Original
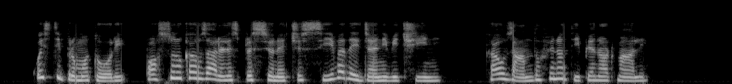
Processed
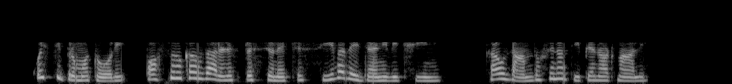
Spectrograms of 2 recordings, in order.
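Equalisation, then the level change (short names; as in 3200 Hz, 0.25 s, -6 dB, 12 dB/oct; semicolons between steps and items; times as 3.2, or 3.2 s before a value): brick-wall FIR low-pass 2700 Hz; air absorption 160 m; low shelf 210 Hz -11.5 dB; 0.0 dB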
